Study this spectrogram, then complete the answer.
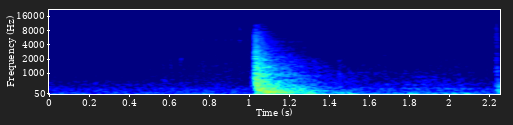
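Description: A wooden cup knocks down onto a table.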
